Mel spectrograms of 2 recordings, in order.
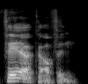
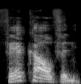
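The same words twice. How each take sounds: First: The stress is on the first syllable. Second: The stress is on the second syllable. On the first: The speaker calls it wrong. "e não verkaufen" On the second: The speaker calls it right. "na ênfase da pronúncia eu vou dizer verkaufen"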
